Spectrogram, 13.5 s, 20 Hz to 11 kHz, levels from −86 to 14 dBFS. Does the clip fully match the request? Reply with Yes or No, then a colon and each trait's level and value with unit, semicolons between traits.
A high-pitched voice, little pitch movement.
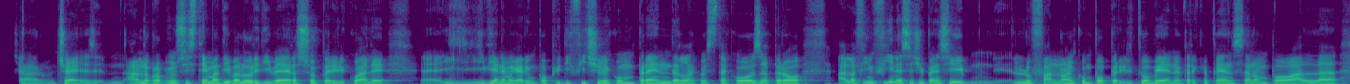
No: low, 120 Hz; narrow, 1.6 semitones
